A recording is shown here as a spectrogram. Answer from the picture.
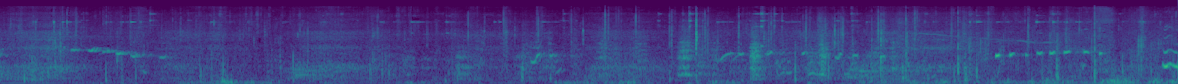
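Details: Golden Retriever named Bella, a dog up for adoption, during part of her day; thin, high whining whimpers rise and fall near the start and again near the end, over constant clicking and tapping noises.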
